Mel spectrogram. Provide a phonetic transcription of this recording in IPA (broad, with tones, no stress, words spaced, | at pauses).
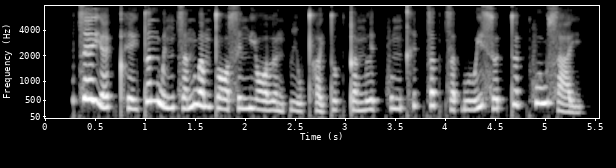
t͡sɛː˥jɛː˨˥k̚pʰe˨jt̪ɐ˥n wɪ˨˧ŋt͡sɐ˨˥n wɐ˧mt̪ɔː˨sɪ˨˧ŋ jɔː˨lɵ˨˩n piː˨˩wt̪ʰɐ˨˩j t̪ʊ˨˥k̚t̪ɐ˨˧ŋ lɪ˨k̚ fʊ˧ŋkʰɪ˥k̚sɐ˥k̚ t͡sɐ˨t̚wuː˨˥j sɵ˨˥t̚t̪ɵ˥t̚ fo˥wsaː˨˩j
